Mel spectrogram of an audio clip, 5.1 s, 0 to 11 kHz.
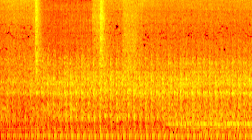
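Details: Hero single-cylinder motorcycle, engine opened at 15,000 km after breaking down, after repair: even steady thump at idle, picks up cleanly on throttle; running normally.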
